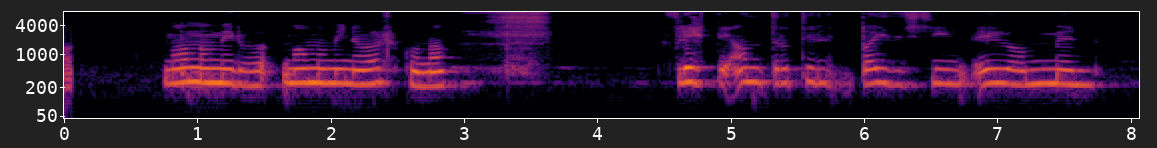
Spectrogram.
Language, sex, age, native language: Icelandic, other, 11, Icelandic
